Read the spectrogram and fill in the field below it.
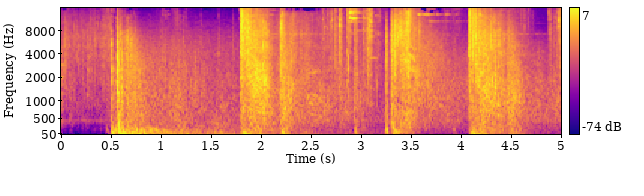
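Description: Gunfire in the video game Hunt: Showdown: four sharp, heavy shots spaced about a second apart, each a loud boom with a ringing, rumbling tail, with no talk over them.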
